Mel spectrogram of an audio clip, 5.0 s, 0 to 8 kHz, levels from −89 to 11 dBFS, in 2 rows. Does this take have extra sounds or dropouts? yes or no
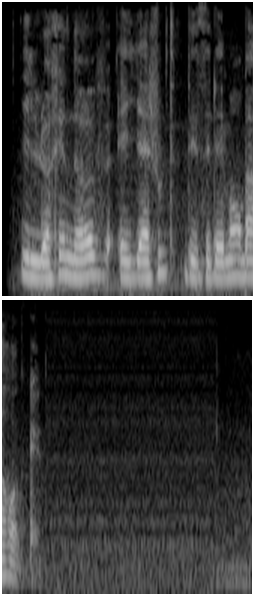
no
